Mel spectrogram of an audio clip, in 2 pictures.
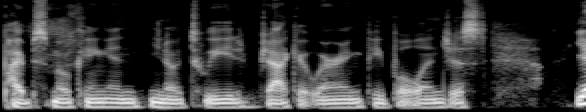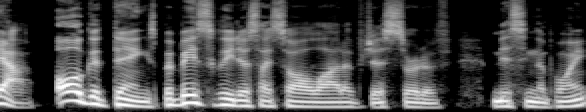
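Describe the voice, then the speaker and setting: A man with an American accent and a normal speaking voice, fairly low in pitch with ordinary pitch variation, at a fairly quick pace on a very clean recording with a silent background. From New Jersey. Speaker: apprenticeship house director. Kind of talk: casual chat.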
